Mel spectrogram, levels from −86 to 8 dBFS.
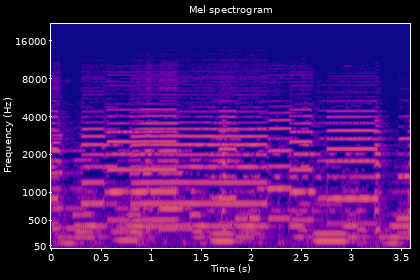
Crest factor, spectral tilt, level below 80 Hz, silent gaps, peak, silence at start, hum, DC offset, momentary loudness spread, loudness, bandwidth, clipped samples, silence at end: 14 dB; -4.5 dB/octave; -66 dBFS; none; -18 dBFS; 0 s; none; under 0.1%; 4 LU; -31 LUFS; 14.5 kHz; under 0.1%; 0 s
